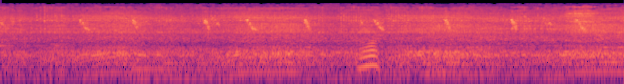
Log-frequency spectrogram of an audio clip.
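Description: A small bird repeating short, high, falling chirps about once or twice a second over a steady low rumble of outdoor background noise. A brief voice-like call sounds about two-thirds of the way in.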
